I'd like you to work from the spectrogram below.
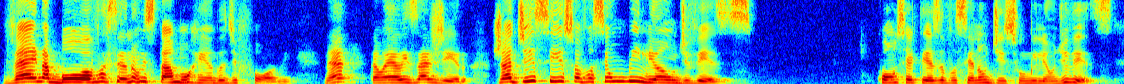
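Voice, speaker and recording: High-voiced Brazilian woman teaching a class. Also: moderate pace. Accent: Brazilian Portuguese. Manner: lively, emphatic, checks in with listeners often. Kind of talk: classroom lecture on figures of speech.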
